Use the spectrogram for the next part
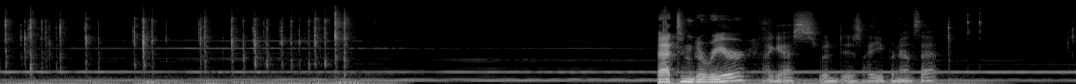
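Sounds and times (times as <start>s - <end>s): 
rapid typing on a computer keyboard: 0.0s - 4.0s, 9.4s - 9.9s
speech: 6.6s - 9.6s.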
